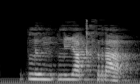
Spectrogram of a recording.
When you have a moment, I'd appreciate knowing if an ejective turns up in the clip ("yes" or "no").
no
